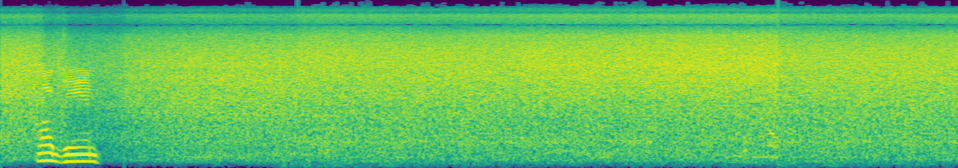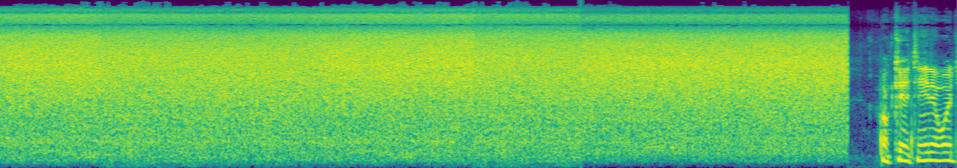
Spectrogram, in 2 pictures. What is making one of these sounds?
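A waterfall rushes steadily.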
